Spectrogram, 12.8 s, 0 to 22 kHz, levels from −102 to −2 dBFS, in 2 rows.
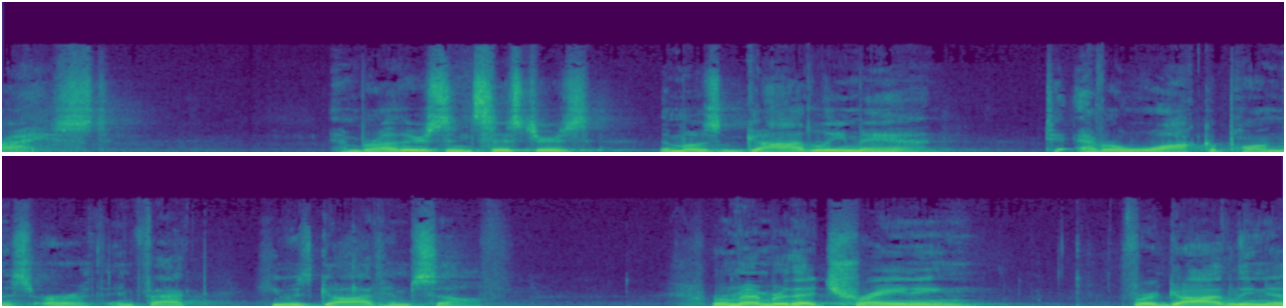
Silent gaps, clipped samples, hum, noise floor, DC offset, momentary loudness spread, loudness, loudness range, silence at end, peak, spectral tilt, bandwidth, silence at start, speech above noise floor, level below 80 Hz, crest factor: none; under 0.1%; none; -67 dBFS; under 0.1%; 13 LU; -29 LUFS; 4 LU; 0 s; -14 dBFS; -5 dB/octave; 16 kHz; 0 s; 39 dB; -68 dBFS; 16 dB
